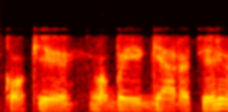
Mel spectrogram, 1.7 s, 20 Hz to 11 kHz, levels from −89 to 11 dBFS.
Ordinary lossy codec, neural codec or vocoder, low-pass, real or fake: MP3, 64 kbps; none; 7.2 kHz; real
